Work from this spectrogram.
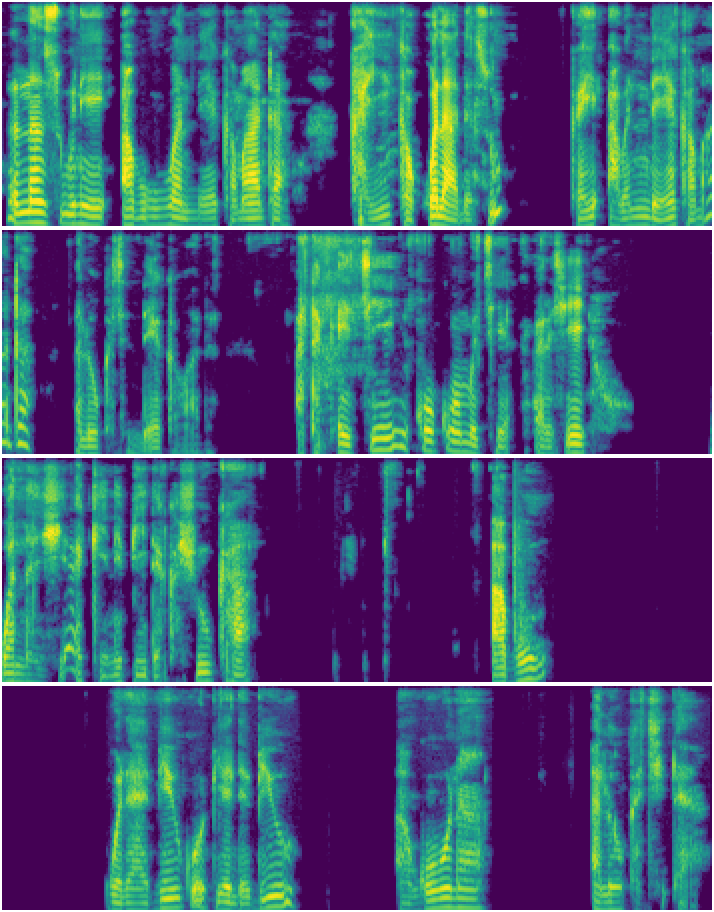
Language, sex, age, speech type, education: Hausa, male, 46-60, spontaneous, tertiary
